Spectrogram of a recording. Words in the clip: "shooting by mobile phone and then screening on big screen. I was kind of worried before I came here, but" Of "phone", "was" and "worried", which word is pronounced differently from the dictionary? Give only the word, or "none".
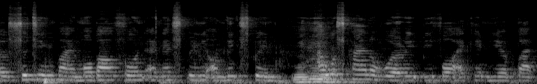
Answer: was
